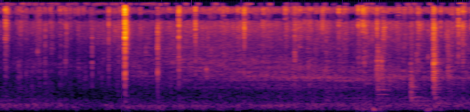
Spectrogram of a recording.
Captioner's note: egg sizzling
